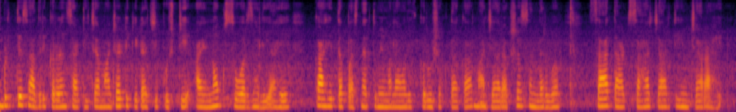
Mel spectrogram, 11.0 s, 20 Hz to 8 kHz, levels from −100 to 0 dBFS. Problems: none marked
